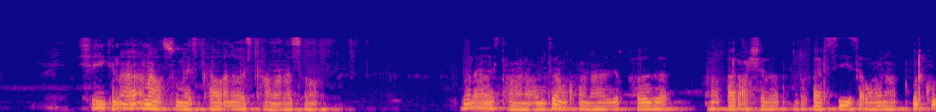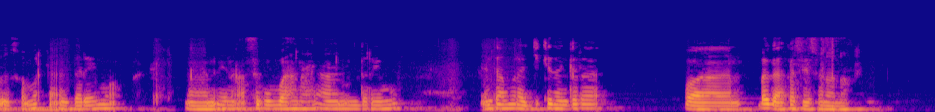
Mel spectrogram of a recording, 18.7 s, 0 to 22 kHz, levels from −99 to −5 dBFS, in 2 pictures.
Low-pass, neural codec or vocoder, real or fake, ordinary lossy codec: 5.4 kHz; none; real; none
